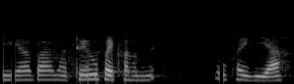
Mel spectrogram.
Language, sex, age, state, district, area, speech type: Bodo, female, 45-60, Assam, Kokrajhar, rural, conversation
